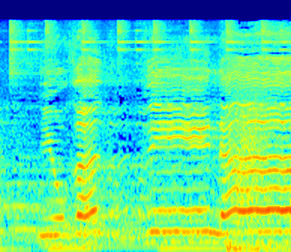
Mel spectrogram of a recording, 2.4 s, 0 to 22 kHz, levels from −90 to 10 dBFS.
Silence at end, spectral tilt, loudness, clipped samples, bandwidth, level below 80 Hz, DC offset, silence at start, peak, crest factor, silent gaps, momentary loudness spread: 0 s; -2.5 dB/octave; -14 LUFS; under 0.1%; 16 kHz; -30 dBFS; under 0.1%; 0 s; 0 dBFS; 14 dB; none; 10 LU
